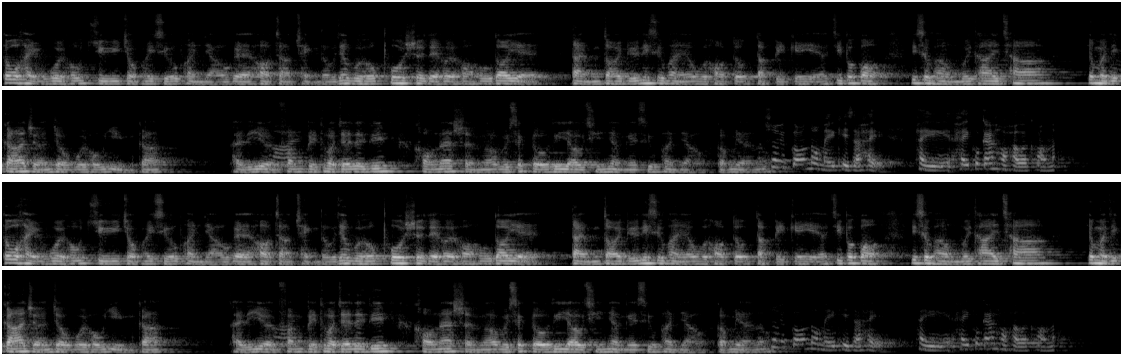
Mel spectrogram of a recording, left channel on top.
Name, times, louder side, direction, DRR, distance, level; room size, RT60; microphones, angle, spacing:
voice 1, 0.0-5.4 5.7-8.8 9.1-10.5 10.9-12.8 13.5-18.9, right 1 dB, 20° right, 0.7 m, -28 dB
voice 2, 13.9-14.4 18.7-21.7, left 4 dB, 65° left, 0.9 m, -39 dB
26.5 x 17.0 x 7.4 m
head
